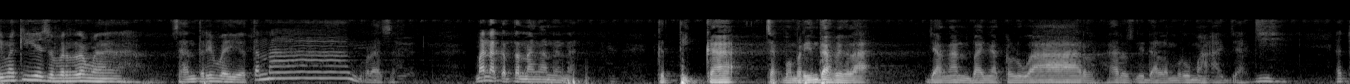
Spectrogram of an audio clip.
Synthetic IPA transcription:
imakijəs̬əbərnəmasant̪ɾibajət̪ənaŋbəɾasa | manakət̪ənaŋanana | kət̪ikat͡ʃak̚məməɾint̪ahbɛhla | d͡ʒaŋanbaɲakːəluarhaɾʊsdidalamrumaha̰d͡ʒa̰d͡ʒi | at̪

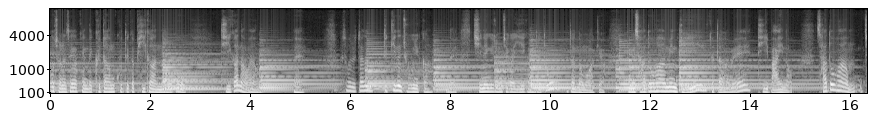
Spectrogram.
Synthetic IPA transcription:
ɡot͡ɕʌnɯnsʰeŋɡakʰenːɯnde̞kɯdaɯmkʰodɯɡapiɡaːnːauɡo | tiɡanawa̰jo̰ne̞ | kkɯesʰʌiɭt͈anɯntɯk͈inɯnt͡ɕouɲik͈ane̞t͡ɕinɦe̞ŋit͡ɕomt͡ɕe̞ɡaie̞ɡanɯndedoiɭt͈annːʌmʌkak͈e̞̰jo | kɯdamesʰadoɦamintikɯda̰ɯ̰mʔe̞timainʌ̰ | sʰadoɦamt͡ɕ

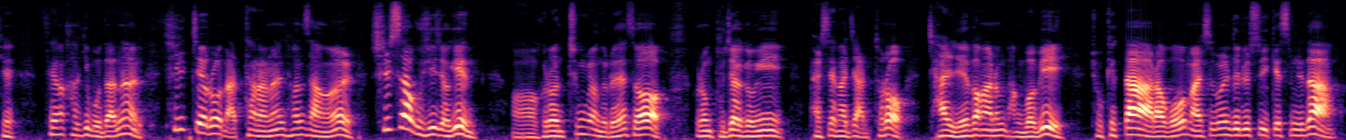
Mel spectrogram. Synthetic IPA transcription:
e̞ | sʰe̞ŋɡakʰaɡibodanɯnɕʰiɭt͡ɕ͈e̞ɾona̰tʰananɯnçjʌns̬ʰaŋɯɭɕʰiɭs͈aɡuɕ̬ʰid͡ʑʌɡin | ʌkɯɾʌnt͡ɕʰɯŋmjʌnɯɾohe̞sʰʌ | kɯɾʌnpud͡ʑaɡjʌŋi | paɭs͈e̞ŋɦad͡ʑiantʰoɾok̚ | t͡ɕaɭje̞baŋɦanɯnpaŋbʌbi | t͡ɕokʰe̞t̚t͈aɾaɡomaɭs͈ɯmɯɭtɯɾiɭs͈uik͈e̞s͈ɯmɲida

